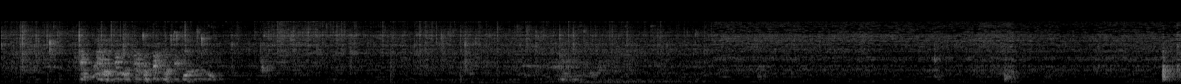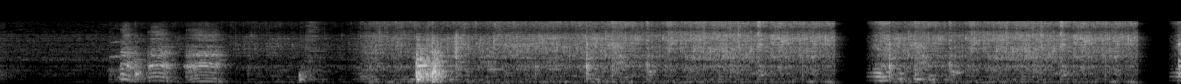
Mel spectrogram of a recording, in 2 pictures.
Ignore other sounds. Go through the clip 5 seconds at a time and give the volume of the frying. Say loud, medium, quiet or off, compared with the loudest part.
quiet, quiet, quiet, loud, loud.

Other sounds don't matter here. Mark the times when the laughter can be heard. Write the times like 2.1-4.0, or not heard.
0.8-2.1, 12.9-14.1, 20.8-21.4.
